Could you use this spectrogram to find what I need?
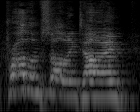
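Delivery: loud, high, slow summons; Father Sky announcing. Acted. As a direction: call the kids over, drawing it out. Father Sky announces to his sons.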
